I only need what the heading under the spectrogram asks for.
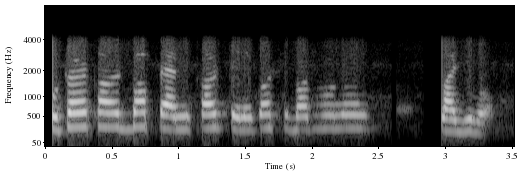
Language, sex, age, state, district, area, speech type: Assamese, male, 30-45, Assam, Nalbari, rural, conversation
